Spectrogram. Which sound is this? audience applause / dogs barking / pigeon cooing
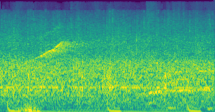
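audience applause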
